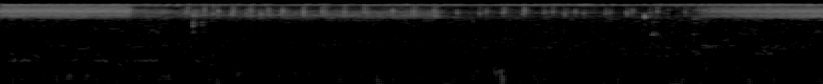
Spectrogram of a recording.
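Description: Near silence: faint outdoor ambience, with a faint high hiss at the start that fades out and comes back near the end.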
